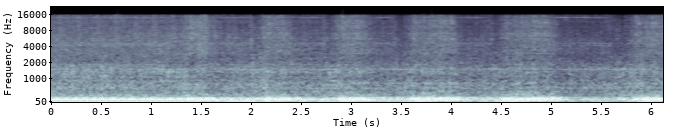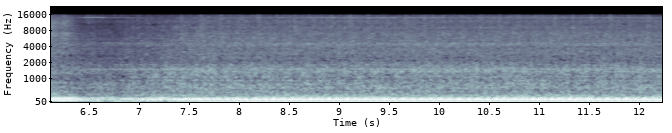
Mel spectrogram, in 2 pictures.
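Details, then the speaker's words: Third-gen Camaro small-block Chevy V8 with new Summit computer, timing found near six degrees, revs up and drops back lumpy and slow to pick up; feels like something holding it back, lacks power. "but again it's just like something holding it back i don't know"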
